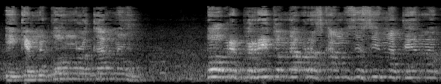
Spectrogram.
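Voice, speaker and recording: A squeaky Mexican ranch hand. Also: male voice, lively intonation, moderate pace, full character voice. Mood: cheeky. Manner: high squeaky voice, bawdy punchlines, shouted outbursts. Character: naive boastful rural ranch hand, male. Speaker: stand-up comedian in character. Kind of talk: live comic monologue. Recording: roomy live venue from far off, crowd and noise.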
